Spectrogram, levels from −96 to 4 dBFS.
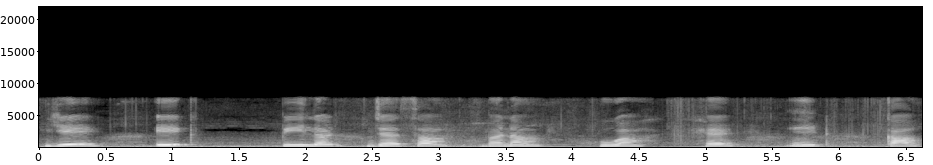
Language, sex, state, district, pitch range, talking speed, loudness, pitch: Hindi, female, Delhi, New Delhi, 185-215 Hz, 80 wpm, -16 LUFS, 200 Hz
